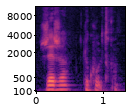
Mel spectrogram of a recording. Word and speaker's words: Jaeger-LeCoultre: Jaeger-LeCoultre.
